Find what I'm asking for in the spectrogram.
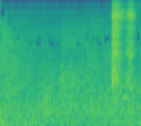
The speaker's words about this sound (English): I think I can analyze that sound. That's a rocket launch. Correct.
